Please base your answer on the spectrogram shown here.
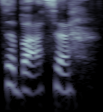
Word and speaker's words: Tabata: or ta ba tha I think it's like Tabitha but pronounced Tabata so first one knees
